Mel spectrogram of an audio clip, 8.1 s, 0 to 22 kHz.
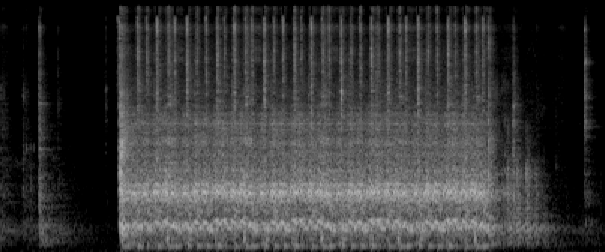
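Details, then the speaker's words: Buick 401 Nailhead rail dragster, cranking with fuel reaching the filter: five seconds even cranking near four beats a second, no catch; timing light check confirms ignition issues. "I'm gonna I'm gonna guess that it doesn't have any Spark because that didn't sound too promising"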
